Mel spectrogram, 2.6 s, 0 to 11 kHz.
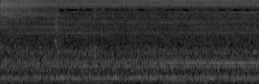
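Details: Third EG4 6000EX inverter in a barn solar setup, kicking on as charging begins: fans spin up into a steady loud roar over a constant hum; normal cooling fan noise under charge.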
